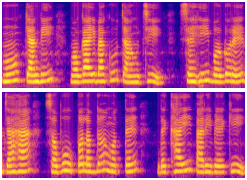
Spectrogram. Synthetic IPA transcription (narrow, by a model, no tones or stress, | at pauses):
mũkjaɳɖi | mɔɡajbakut͡ʃaɦũt͡ʃʰi | seɦibɔɾɡɔɾed͡ʒaɦasɔbuːpɔlɔb̚d̪ʱɔmɔt̪e | d̪ekʰajpaɾibeki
